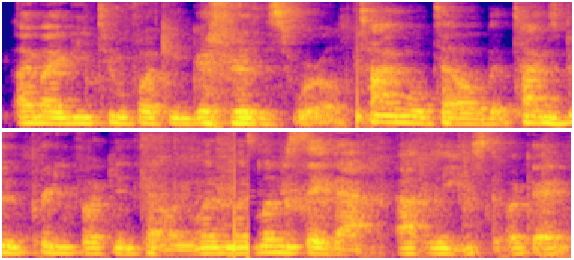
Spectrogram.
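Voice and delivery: ordinary talk, nothing marked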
